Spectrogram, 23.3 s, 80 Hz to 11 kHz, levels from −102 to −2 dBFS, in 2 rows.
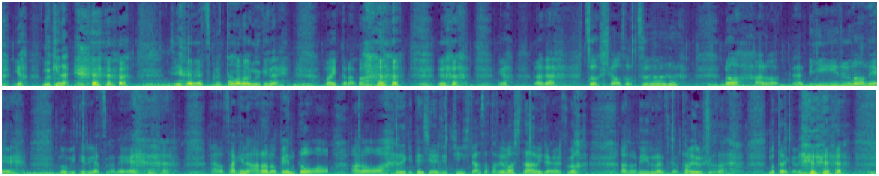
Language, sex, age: Japanese, male, 20-39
